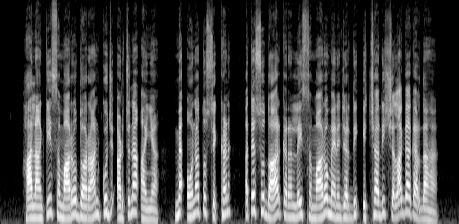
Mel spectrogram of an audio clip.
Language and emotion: Punjabi, happy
